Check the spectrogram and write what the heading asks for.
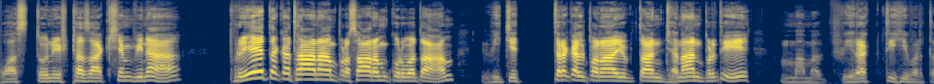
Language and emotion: Sanskrit, disgusted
